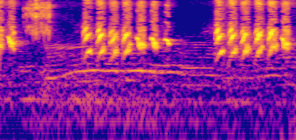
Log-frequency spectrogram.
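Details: Long-tailed shrike chattering, a lure recording to get a reluctant bird singing: fast runs of buzzy, repeated notes, about four per second, in two bursts separated by a short pause, faint hum beneath.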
